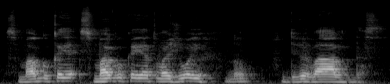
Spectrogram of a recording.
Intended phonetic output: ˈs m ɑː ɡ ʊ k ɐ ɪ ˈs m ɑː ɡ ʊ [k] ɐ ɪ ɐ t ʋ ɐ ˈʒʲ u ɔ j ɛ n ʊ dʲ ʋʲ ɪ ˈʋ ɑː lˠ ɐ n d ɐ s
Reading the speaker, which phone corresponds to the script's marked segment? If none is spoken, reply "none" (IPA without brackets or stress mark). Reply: k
